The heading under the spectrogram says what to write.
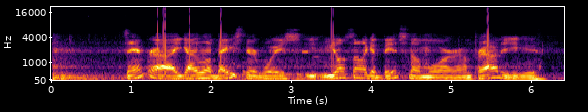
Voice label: bass in voice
